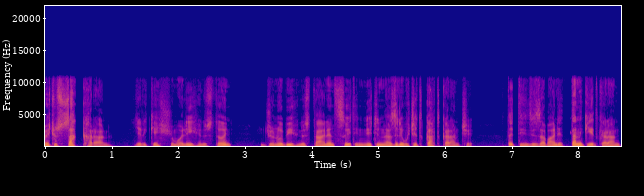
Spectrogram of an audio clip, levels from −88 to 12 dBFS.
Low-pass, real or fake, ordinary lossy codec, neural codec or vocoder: 10.8 kHz; real; none; none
